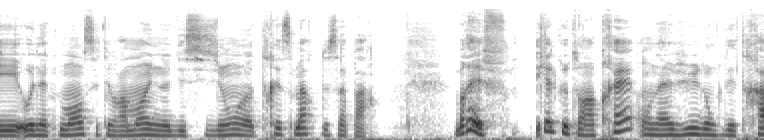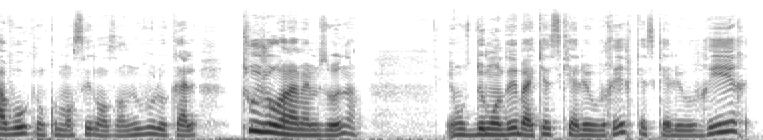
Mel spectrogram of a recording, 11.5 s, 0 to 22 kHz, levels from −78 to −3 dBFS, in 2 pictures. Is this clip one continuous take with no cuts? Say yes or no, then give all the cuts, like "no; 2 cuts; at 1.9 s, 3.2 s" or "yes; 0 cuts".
no; 1 cut; at 4.0 s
